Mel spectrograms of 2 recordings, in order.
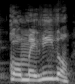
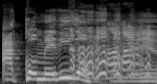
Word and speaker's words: acomedido: pochill como la Ferrari no se dice comedido es acomedido déjalo come das lata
